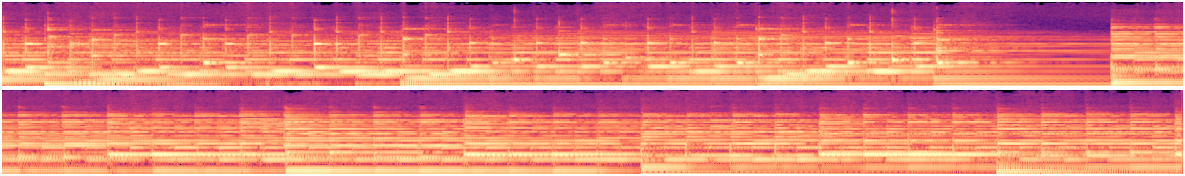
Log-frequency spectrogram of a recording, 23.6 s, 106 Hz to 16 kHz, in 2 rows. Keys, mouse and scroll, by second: 0.1-2.0 drag, 2.2 alt+middle click, 2.9-3.5 alt+middle drag, 4.0-4.8 alt+middle drag, 4.9 alt+shift+middle drag, 10.7-11.8 drag, 12.3 click, 14.0 click, 19.4-20.9 drag, 22.4 alt+middle click, 23.4 alt+shift+middle click.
